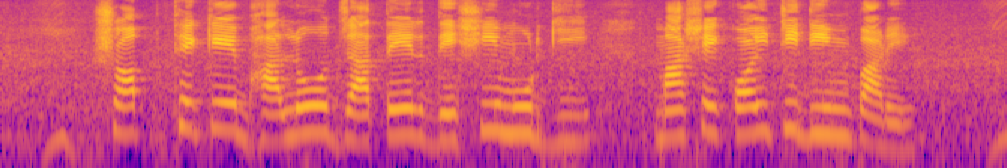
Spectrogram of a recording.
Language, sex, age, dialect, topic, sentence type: Bengali, female, 36-40, Standard Colloquial, agriculture, question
